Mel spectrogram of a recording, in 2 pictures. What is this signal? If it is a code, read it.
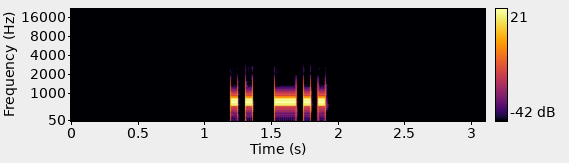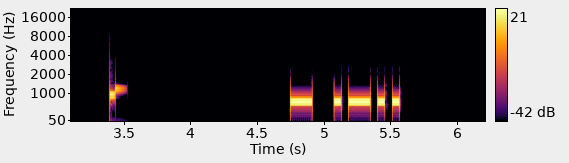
Morse code, heard as a keyed tone, about 22 wpm, 700 Hz. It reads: ID TL
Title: Top Two Letter Combinations in Words 22wpm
